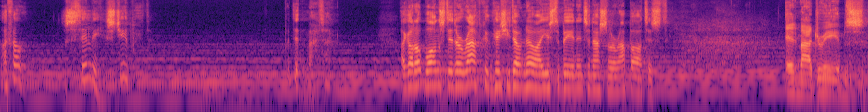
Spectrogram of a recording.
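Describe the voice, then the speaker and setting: A man's voice: on the high side, animated, measured pace, creaky, long pauses, over music. A middle-aged man preaching a sermon as senior pastor in a church, telling humorous, self-deprecating stories. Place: church auditorium.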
